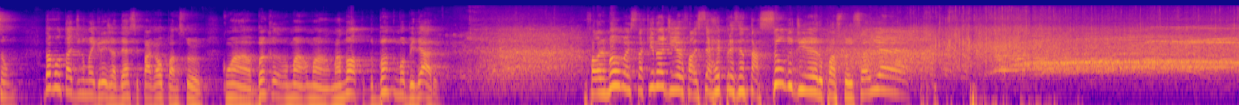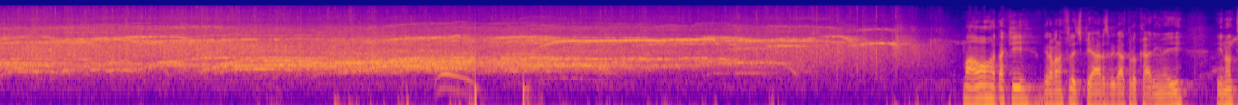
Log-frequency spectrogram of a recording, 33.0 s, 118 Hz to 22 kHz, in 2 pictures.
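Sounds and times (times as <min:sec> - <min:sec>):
audience applauding: 0:10.5 - 0:29.2
cheers and whoops: 0:11.7 - 0:28.8.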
